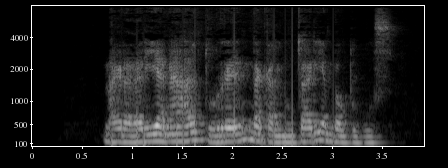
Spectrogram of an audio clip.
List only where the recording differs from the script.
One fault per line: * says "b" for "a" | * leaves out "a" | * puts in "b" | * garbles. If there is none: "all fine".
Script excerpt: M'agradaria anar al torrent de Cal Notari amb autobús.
all fine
